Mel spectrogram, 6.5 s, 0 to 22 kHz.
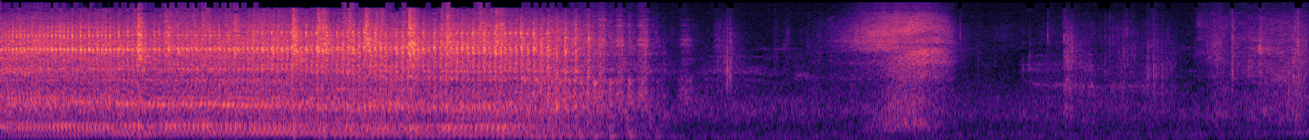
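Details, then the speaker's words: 1986 Yamaha YZ250 two-stroke, unrun since 2015, running on choke with a carb borrowed from another bike: crisp even crackle holding steady a few seconds then shutting off cleanly; strong, healthy running. "Holy cow. What an animal. Well, this one is gonna be fun."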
